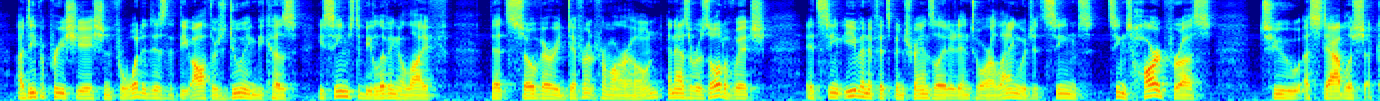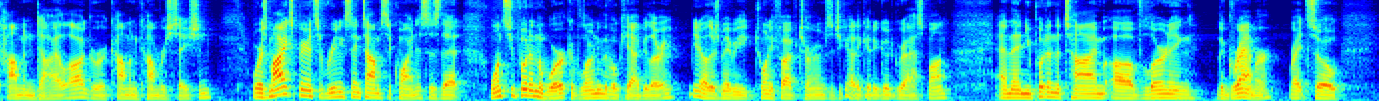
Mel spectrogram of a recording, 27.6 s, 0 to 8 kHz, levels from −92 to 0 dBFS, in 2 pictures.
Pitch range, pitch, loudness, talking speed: 95-120 Hz, 105 Hz, -26 LUFS, 230 wpm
